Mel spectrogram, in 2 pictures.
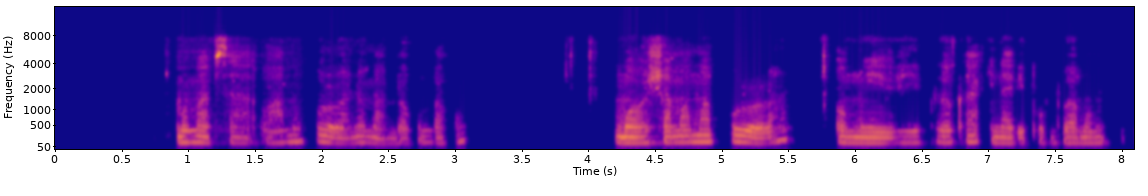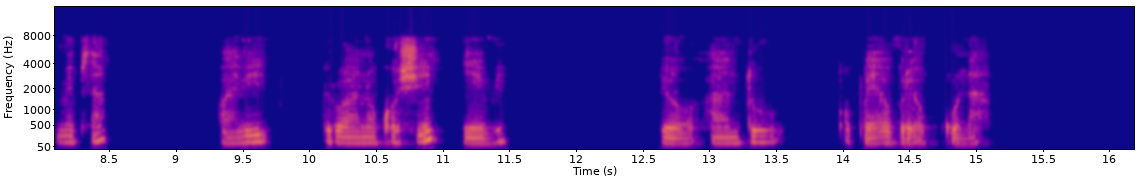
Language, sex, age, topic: Oshiwambo, male, 18-24, agriculture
